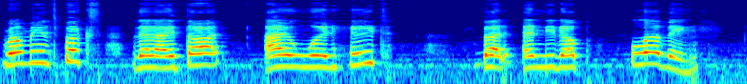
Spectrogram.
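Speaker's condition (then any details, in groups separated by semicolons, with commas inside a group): Cerebral palsy; uses wheelchair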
